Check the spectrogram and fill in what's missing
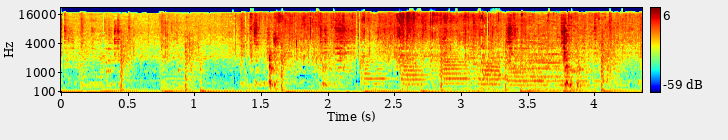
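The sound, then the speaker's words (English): Red lentils sizzle steadily as they fry in a hot pan while a utensil scrapes and stirs through them, producing repeated sharp clicks and rustling scrapes, with no talking. “And we're going to fry these lentils.”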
